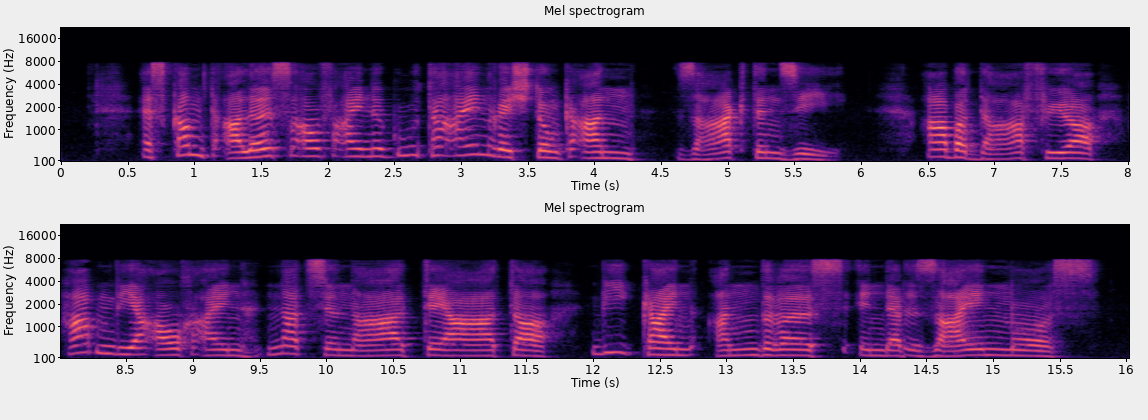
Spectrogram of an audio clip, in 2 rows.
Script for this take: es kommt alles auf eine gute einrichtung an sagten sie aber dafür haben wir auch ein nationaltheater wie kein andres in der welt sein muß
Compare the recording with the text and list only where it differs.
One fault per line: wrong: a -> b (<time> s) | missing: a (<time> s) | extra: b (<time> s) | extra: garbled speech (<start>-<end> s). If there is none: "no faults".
missing: welt (14.4 s)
